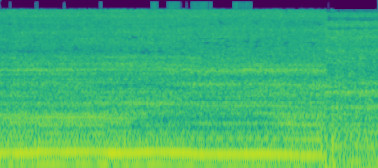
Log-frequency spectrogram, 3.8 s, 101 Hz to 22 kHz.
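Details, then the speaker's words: Ford Escape 3.0 V6 idling after re-threading a stripped, blown-out spark plug hole: steady, smooth low hum with a light rev blip near the end; no misfire or puffing, no plug blowing out. "Sounds good, sounds real good. Put our hand on the engine, and it doesn't feel like it's misfiring."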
